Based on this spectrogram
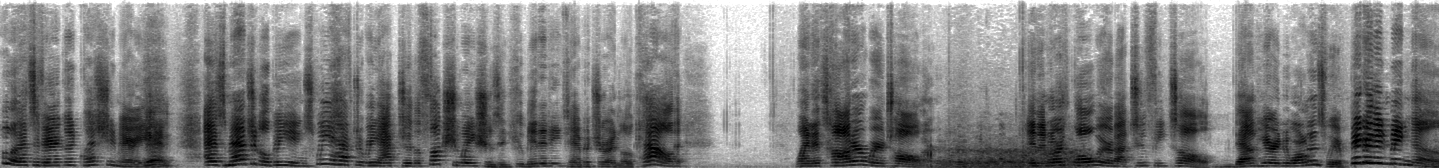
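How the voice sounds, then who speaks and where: A put-on character voice with a high pitch. It moves at a fairly quick pace. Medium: stage play. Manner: dry, deadpan, sly.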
